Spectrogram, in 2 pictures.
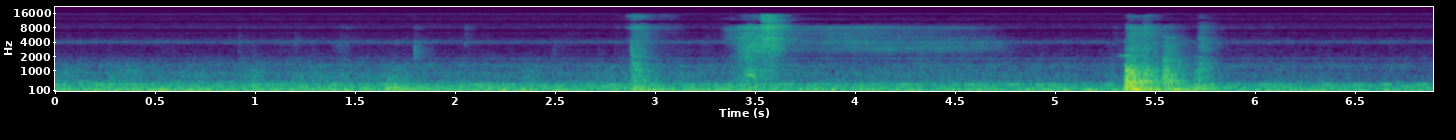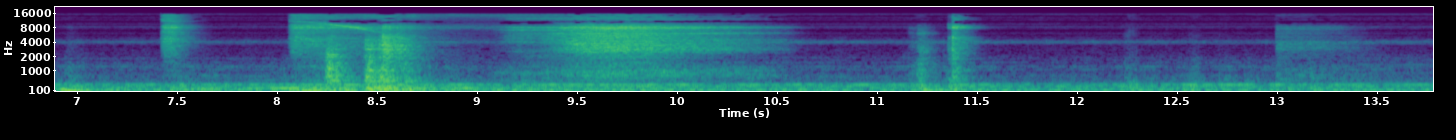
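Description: Cab interior of an SGM Sprinter electric multiple unit rolling slowly past a platform: a steady low rumble from running gear and traction equipment, with scattered clicks and knocks, a loud clunk about five seconds in, and bursts of hiss around four and nine seconds in.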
